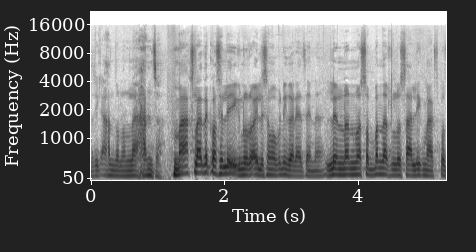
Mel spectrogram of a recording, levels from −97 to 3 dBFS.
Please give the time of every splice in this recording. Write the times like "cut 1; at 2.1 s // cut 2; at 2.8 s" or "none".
cut 1; at 1.1 s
